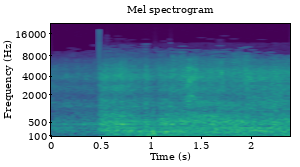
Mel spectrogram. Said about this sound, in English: There goes the next road train of the day.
